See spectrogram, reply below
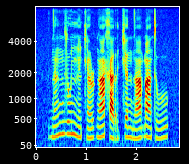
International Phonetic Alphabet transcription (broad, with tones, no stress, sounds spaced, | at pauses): d ə̃˨˥ ɡ n z u˦ ɲ ə̃˩˧ c ə̃˩˧ ɹ ɡ ã˨˥ x a˩ r c ə˦ n d ã˨˥ ɓ ã˦ t u˨˥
